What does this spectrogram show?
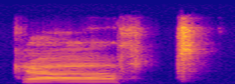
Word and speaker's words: calfed: And the past tense is calfed. ¿Ya? Porque no tiene vibración, entonces tiene que pronunciarse como T, porque tampoco tiene vibración la T. O sea, las dos son iguales. Calfed.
